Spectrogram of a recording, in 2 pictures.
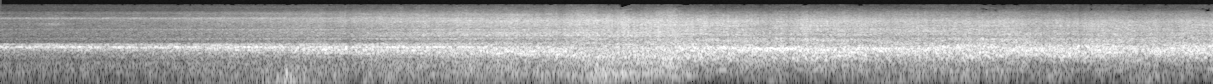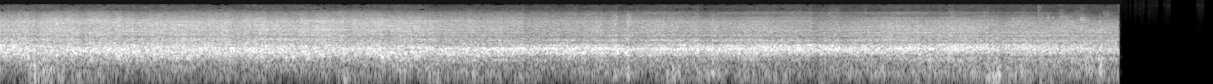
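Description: Belgian passenger train running past along the platform: a steady rumble and rush of wheels on rail that grows over the first few seconds as it nears, with a few wheel clacks over rail joints. It cuts off suddenly near the end.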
